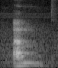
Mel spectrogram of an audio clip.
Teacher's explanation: Jadi kita gabung hamzah dengan mim tu mati. Am terus tutup bibir. Tidak panjang, satu harakah, tidak berdengung pun, ya. Iaitu mim mati, bukan mim bertasydid.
